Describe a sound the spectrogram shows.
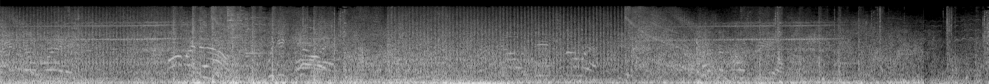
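Energy beams crackle and zap.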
